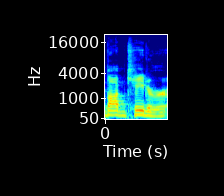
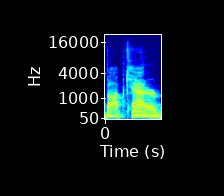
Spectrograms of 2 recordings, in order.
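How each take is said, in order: First: The surname has a long vowel, like 'cater'. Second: The surname has a short vowel, like 'cat'. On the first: This is how the other person said it. "You said you said Bob Cater" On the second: This is how the speaker would say it. "I would have pronounced it Bob Catter"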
